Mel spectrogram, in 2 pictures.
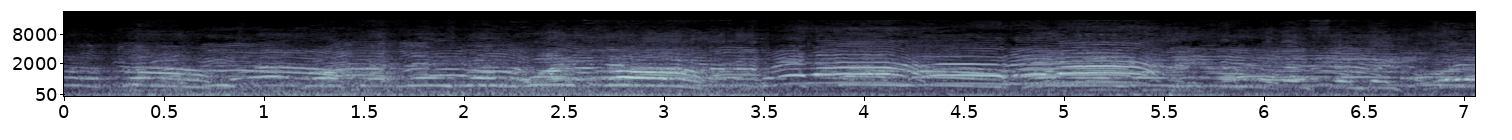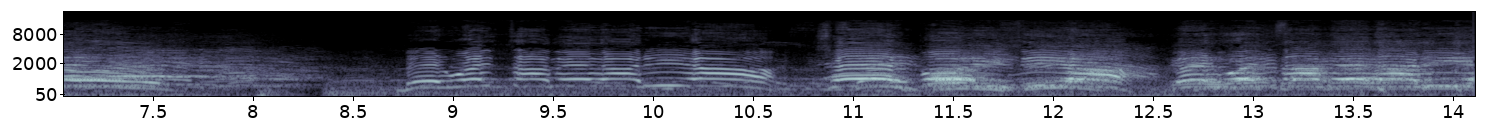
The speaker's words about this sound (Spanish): una veintena de los allí presentes mantuvieron la protesta contra el racismo institucionalizado e increparon a los agentes policiales con gritos de «fuera o vergüenza» en respuesta a la actuación que estaban llevando a cabo en el barrio.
